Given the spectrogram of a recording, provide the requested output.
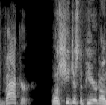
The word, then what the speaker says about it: Vaquer: it's kind of fascinating Stephanie vur if I am pronouncing her name correctly I think it's vaker well she just appeared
